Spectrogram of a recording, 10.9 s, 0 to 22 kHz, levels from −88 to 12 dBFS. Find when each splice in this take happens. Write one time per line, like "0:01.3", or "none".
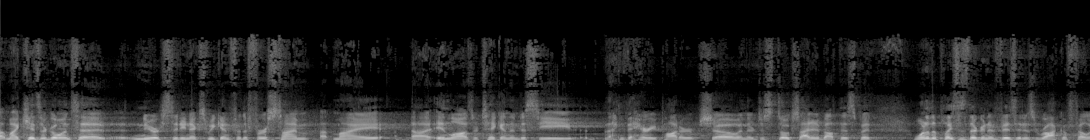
0:07.8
